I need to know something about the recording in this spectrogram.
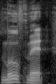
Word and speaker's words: MVMT: MVMT, pronounced movement, grew into one of the fastest growing watch brands, shipping to over 160 countries across the globe.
